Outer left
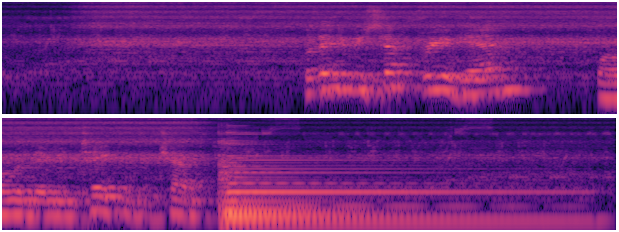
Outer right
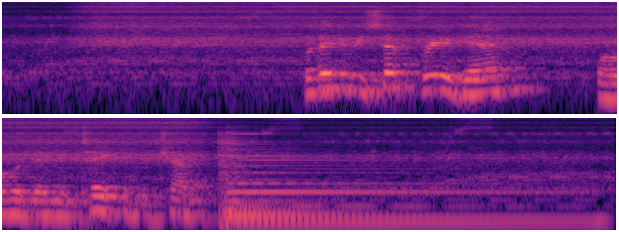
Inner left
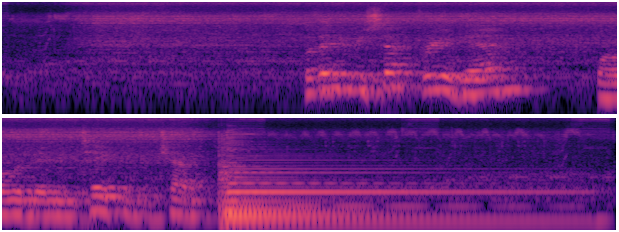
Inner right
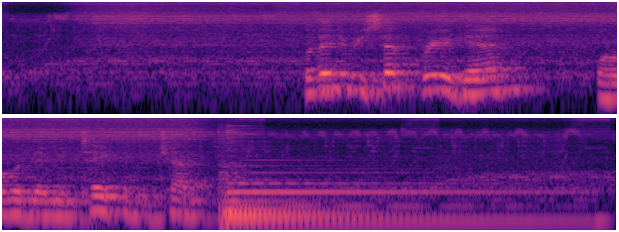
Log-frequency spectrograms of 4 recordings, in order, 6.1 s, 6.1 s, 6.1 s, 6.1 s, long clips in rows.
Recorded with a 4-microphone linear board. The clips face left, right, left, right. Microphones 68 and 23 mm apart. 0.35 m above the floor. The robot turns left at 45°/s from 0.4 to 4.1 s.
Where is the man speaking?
15° right (ahead or behind), 1.4 m; by 4.1 s 5° right (ahead or behind), 1.4 m.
